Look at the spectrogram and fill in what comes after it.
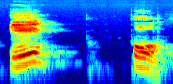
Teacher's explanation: लगभग मुख द्वार 50% खुला है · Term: अर्धसंवृत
